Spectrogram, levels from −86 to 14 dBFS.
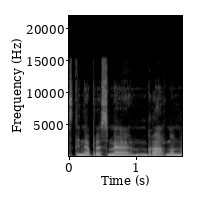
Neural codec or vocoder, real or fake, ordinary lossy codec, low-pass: codec, 44.1 kHz, 3.4 kbps, Pupu-Codec; fake; Opus, 24 kbps; 14.4 kHz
